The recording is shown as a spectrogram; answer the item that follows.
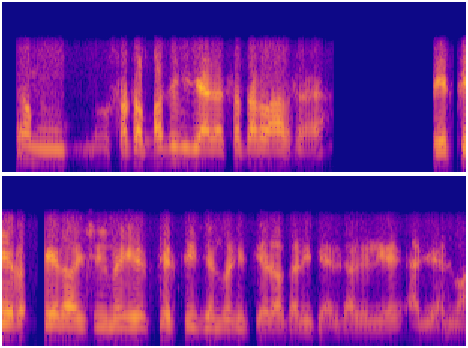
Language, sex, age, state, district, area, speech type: Maithili, male, 60+, Bihar, Saharsa, urban, conversation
